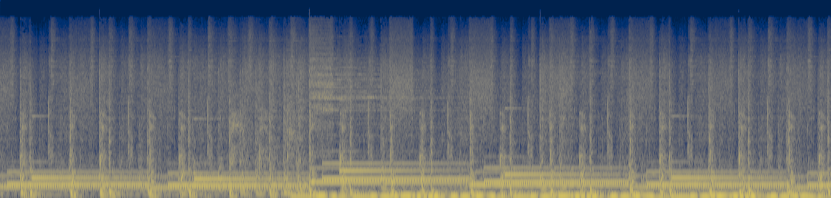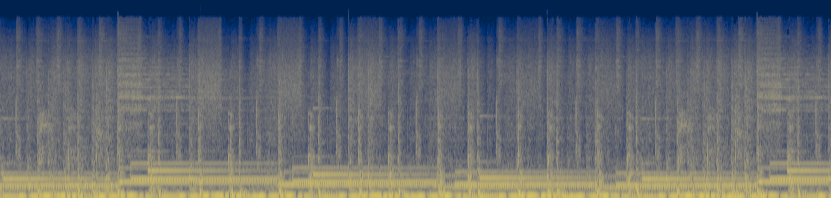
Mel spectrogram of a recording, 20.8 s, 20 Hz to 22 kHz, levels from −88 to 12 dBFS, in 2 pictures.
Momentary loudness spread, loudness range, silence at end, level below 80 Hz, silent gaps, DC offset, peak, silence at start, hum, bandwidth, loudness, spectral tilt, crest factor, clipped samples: 3 LU; 1 LU; 0 s; -14 dBFS; none; under 0.1%; 0 dBFS; 0 s; none; 13 kHz; -13 LUFS; -6 dB/octave; 10 dB; under 0.1%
